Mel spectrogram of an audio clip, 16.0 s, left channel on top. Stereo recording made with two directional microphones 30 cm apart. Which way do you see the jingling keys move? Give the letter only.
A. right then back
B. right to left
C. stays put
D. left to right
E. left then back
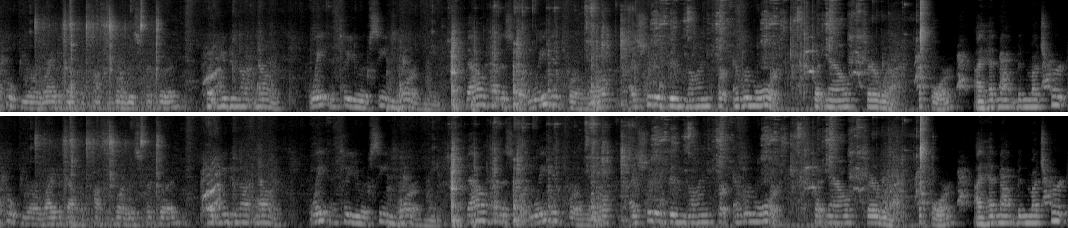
E.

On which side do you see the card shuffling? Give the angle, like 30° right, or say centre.
40° left.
